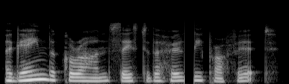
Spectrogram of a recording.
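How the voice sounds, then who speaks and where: A woman's voice: deep voice, moderate pace. A woman reading a scripted religious study text aloud as narration. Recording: dull, muffled lo-fi recording.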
